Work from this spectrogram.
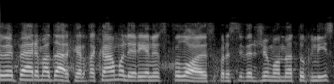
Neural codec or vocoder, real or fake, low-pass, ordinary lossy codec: codec, 16 kHz, 4 kbps, X-Codec, HuBERT features, trained on LibriSpeech; fake; 7.2 kHz; Opus, 16 kbps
